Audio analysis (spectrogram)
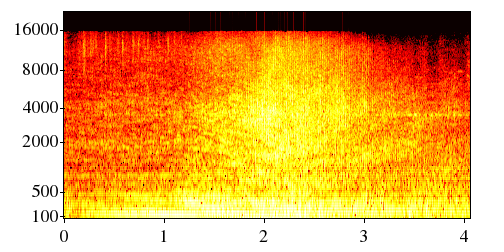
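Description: A propeller airplane from inside the cockpit, a steady loud engine drone with a whirring propeller pitch that rises slightly and swells, continuous throughout with no voices.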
